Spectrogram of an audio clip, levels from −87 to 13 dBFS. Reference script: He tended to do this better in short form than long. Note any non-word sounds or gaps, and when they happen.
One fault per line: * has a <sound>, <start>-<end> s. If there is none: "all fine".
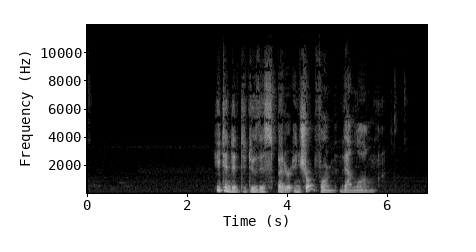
all fine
